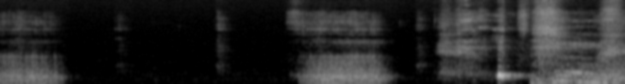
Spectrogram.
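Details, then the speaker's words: Shar-pei dog snoring while asleep: two loud, rough, rumbling snores about three seconds apart, then brief background noise and voice. "Вы слышите, как он храпит? Рэй храпит, как взрослый мужчина."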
